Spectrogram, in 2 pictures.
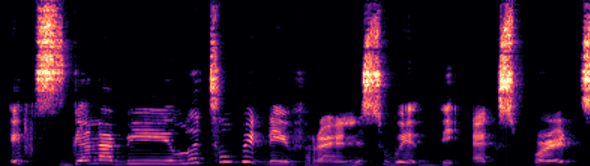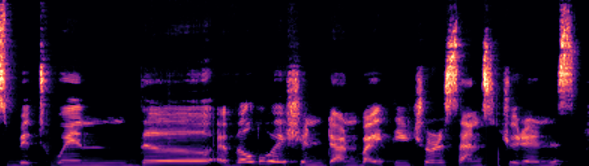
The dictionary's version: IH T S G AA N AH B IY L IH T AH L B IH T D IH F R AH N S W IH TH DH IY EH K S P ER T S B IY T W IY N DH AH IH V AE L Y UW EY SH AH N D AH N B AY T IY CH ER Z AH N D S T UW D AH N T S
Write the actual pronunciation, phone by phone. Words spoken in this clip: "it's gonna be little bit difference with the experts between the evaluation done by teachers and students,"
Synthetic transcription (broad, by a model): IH T S G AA N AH B IY L IH T AH L B IH T D IH F R AH N S W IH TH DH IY EH K S P ER T S B IY T W IY N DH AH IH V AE L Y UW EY SH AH N D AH N B AY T IY CH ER S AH N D S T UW D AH N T S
